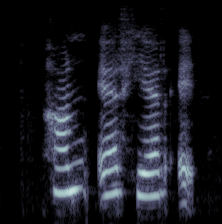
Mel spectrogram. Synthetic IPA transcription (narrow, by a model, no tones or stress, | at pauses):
hanɛɾhɛːɾɛt̪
